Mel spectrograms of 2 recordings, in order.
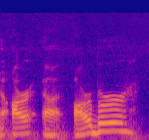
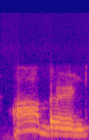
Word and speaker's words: Auburn: John in Arbor, California. Am I saying it right? Auburn.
